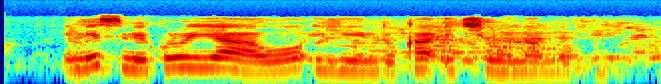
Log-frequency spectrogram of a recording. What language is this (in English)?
Kinyarwanda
